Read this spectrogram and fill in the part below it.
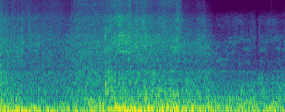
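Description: A shell explodes with a heavy boom.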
